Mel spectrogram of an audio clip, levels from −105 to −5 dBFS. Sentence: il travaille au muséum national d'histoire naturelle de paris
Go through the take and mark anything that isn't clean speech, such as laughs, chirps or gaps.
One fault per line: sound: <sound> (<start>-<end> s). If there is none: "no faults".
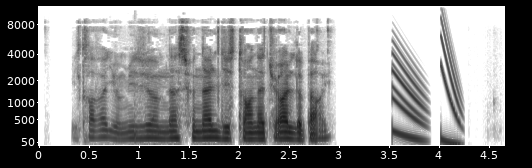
sound: chirp (3.5-4.3 s)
